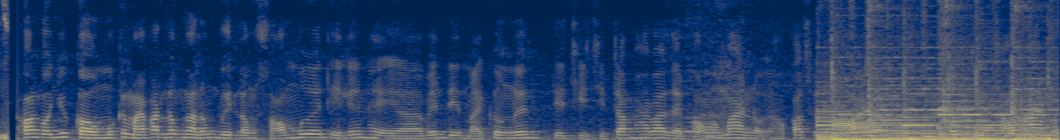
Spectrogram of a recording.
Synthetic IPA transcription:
aː˨˩kɔ˧nkɔ˨˦ɲu˧kə˨˩wmo˨˩t̚ka˨˦ma˨˦jvaː˨˩t̚lə˧wŋ͡mŋaː˨˧˩nlə˧˨wŋ͡mvi˨˩t̚lə˨˩wŋ͡msa˨˦wmɨ˧əjt̪ʰi˨˩li˧ənḛ˧˨ə˨˩ɓe˧nɗḭ˧˨ənma˨˦jkɨ˨˩əŋle˧nɗ̪i˧˨˩t͡ɕi˧˩t͡ɕi˨˦nt͡ɕa˧mɦaː˧jɓaː˧zaː˧˩jfɔ˨˦wha˨˧˦wmaː˧a˧no̰˧˨jhɔ̰˨˩kɔ˨˦sɨ̰˧˩˨ɔ˨˦˧lə˧wŋ͡mki˨˧˩sa˨˦wɦaː˧j

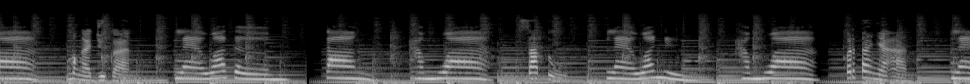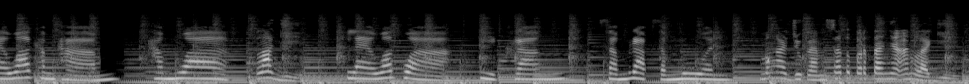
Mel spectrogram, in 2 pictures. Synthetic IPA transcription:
aː˥˩mə˧ŋa˧d͡ʒu˧ka̰˧nplɛː˧˩waː˥˩t̪ɤː˧m | t̪a˥˩ŋk̪ʰa˧˥mwaː˥˩sa˧t̪u˨plɛː˧waː˥˩nɯ˨˩ŋk̪ʰa˧mwaː˥˩ | pə˧rt̪a˧ɲa˧ʔa˧nplɛː˧waː˥˩kʰa˧mt̪ʰaː˩˦m | k̪ʰa˧˥mwaː˥˩ | la˧ɡi˨plɛː˧waː˥˩kwaː˨˩ʔiː˨˩kʰːɾa˦˥ŋ | sa˩˦mɾa˨˩p̚sa˩˦mːu˧ən | mə˧ŋa˧d͡ʒu˧ka˧nsa˧t̪u˨pə˧rt̪a˧ɲa˧ʔa˧nla˧ɡi˧˨

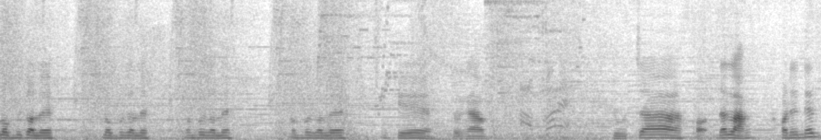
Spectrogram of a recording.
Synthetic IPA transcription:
lo˧mɯ˧kɔ˨lɤː˧j | lo˧mːɯ˧kɔ˧˨ləː˧ | lo˧mːɯ˧kɔ˧˨ləː˧ | lo˧mbɯ˧kɔ˧˨lɤː˧˨j | ʔo˧kʰe˧su˨˩˦ŋaː˧m | du˨˩t͡ɕaː˧kʰɔ̰˧˨daː˧˦la˨˦ŋ | kʰɔ˨˧˨ne˧˨nde˧˥˨n

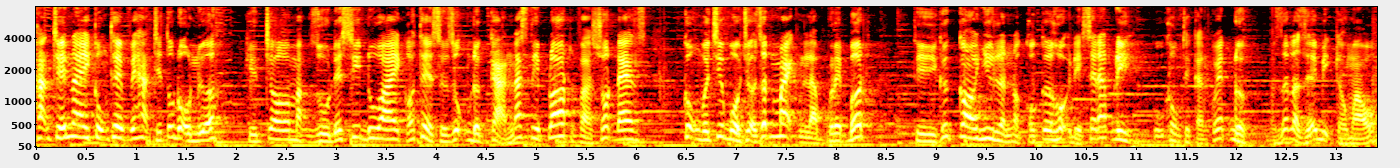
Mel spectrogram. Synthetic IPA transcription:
ha̰ː˧˨nt͡ɕe˨˦na˨˩jkʊ̰˧˥ŋ͡mt̪ʰe˧mvəː˨˦jɦa̰ː˧˨t͡ɕe˨˦t̪ə˦˥w̚ɗo̰˧˨nɨ̰˧˥əxi˨˦ənt͡ɕɔ˧ma˨˩k̚zu˨˩ɗe˨˦˥si˦˥ɗu˧aː˧jkɔ˨˦t̪ʰe˧˩sɨ˧˩zʊ̰˧˨ŋ͡mɗɨ˨˩əkːaː˧˩naː˦˥st̪i˧plɔ˦˥t̚vaː˨˩swɔ˦˥t̚ɗɛ˧ns | kʊ̰˧˥ŋ͡mvəː˨˦jt͡ɕi˧əɓo˧˩t͡ɕə̰ː˧˨zə˦˥t̚ma̰˧˨jŋ̟laː˨˩pɾe˧ɓəː˦˥t̚ | t̪ʰi˨˩kɨ˨˦kɔ˧jɲɨ˧laː˨˩nːɔ˨˦kɔ˨˦kəː˧ɦo̰˧˨jɗe˧˩sɛ˧˦˥ɗaː˦˥p̚ɗi˧kʊ̰˧˥ŋ͡mxə˧wŋ͡mt̪ʰe˧˩kaː˧˩nkwɛ˦˥t̚ɗɨ˨˩ək̚vaː˨˩zə˦˥t̚laː˨˩zḛ˧˥ɓḭ˧˨kɛ˨˦wma˨˦w

